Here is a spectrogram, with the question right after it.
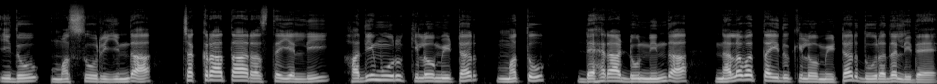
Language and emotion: Kannada, neutral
